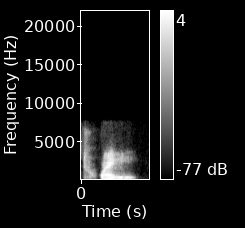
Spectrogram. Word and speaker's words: Twenge: There's a great book by a professor named Gene, I think his name is pronounced Twenge, T-W-E-N-G-E, called iGen.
